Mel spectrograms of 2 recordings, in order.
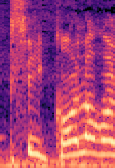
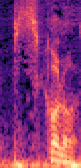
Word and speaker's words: psicólogo: Eso sí, es una depresión, hermano, que ahí el psicólogo lo mandó a escuchar. no se dice psicólogo, psicólogo, no, la P no suena.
